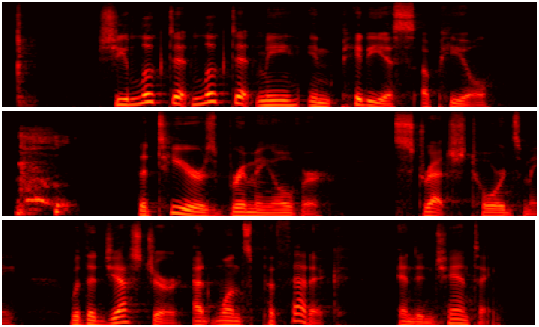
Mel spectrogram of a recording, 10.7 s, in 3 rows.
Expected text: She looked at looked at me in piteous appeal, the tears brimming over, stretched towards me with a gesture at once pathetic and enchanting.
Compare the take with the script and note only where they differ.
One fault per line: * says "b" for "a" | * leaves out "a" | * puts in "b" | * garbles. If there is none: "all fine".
all fine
